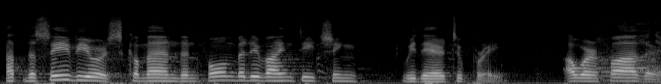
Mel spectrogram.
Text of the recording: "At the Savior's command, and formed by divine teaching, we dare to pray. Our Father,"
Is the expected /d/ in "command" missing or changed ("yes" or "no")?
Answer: no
